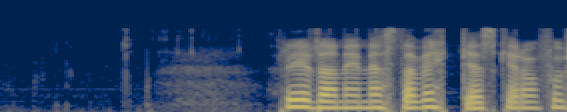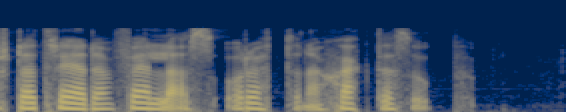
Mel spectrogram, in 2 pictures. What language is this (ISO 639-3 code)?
swe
